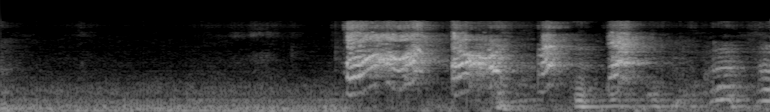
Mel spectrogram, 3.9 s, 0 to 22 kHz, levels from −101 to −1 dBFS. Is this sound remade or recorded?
remade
